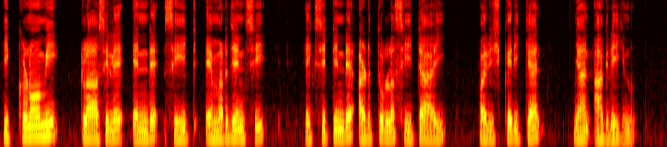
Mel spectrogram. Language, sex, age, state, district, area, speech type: Malayalam, male, 18-30, Kerala, Wayanad, rural, read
